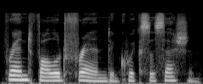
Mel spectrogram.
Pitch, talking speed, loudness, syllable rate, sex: 175 Hz, 175 wpm, -17 LUFS, 5.0 syllables/s, female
